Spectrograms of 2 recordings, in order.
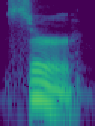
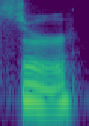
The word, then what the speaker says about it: Tyre: city of towers and tire by the way is pronounced sir t-y-r-e is pronounced sir which gives us takes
